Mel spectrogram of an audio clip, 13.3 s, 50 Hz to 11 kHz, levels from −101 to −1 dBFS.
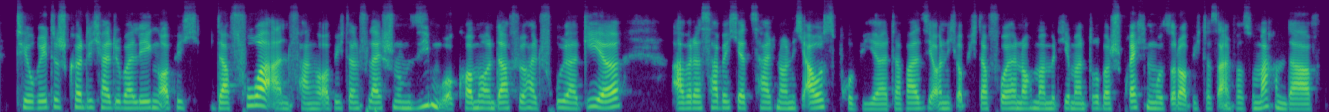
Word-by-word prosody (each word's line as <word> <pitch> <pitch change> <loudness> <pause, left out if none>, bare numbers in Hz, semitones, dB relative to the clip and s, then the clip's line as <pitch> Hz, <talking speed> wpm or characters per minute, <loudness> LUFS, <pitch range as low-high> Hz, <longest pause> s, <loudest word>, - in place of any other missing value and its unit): theoretisch 190 +1 -2
könnte 200 -1 0
ich 195 - -7
halt 185 -1 +2
überlegen, 180 +1 -1
ob - - +2
ich 185 -2 -9
davor 175 +9 +6
anfange, 160 -1 -1
ob - - -1
ich 175 0 -9
dann 175 -1 -3
vielleicht 170 -2 0
schon 185 - -5
um 175 0 -6
7:00 230 +7 -1
komme 180 0 +1
und 175 0 -1
dafür 175 0 +1
halt 175 -3 -3
früher 180 -4 -3
gehe. 210 +2 +5 0.5
Aber 170 +1 +2
das 175 +1 -2
habe 185 0 0
ich 180 - -9
jetzt 175 -1 -2
halt 175 -1 -1
noch 170 -1 -1
nicht 175 0 -4
ausprobiert. 155 -5 0
Da 155 - -4
weiß 165 +1 +1
ich - - +1
auch - - +1
nicht, 165 0 -6
ob - - -3
ich - - -13
da 165 - +1
vorher 170 +1 -1
noch 160 0 0
mal 160 -2 -2
mit 160 0 -7
jemand 160 -2 -4
drüber 170 -2 -2
sprechen 185 +2 +1
muss 165 -1 -6
oder 155 - +4
ob 145 - -13
ich 165 - -14
das 165 0 -11
einfach 165 0 +1
so 165 +2 -12
machen 170 0 0
darf. 150 0 +3
175 Hz, 250 wpm, -25 LUFS, 165-185 Hz, 0.5 s, davor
